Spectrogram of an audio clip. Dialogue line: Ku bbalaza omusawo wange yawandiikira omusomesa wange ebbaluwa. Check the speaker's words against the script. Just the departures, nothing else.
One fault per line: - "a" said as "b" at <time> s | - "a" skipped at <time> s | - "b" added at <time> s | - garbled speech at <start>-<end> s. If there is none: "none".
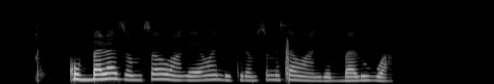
none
